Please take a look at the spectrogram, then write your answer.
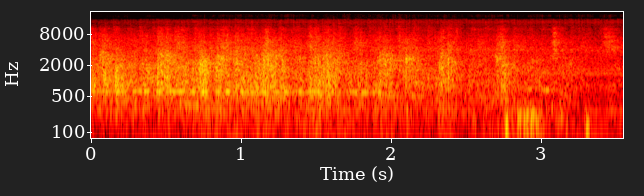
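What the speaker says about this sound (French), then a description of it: "Acclamons plus fort." A church congregation at a Sunday service applauds. Dense, steady clapping continues throughout the short stretch, with a few louder individual claps near the end.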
